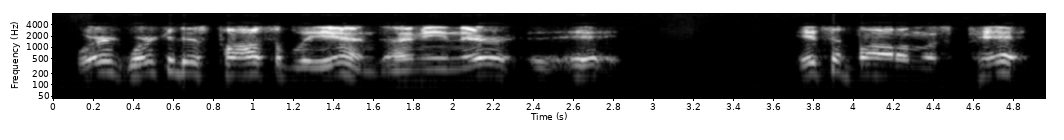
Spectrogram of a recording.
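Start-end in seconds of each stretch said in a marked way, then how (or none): none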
